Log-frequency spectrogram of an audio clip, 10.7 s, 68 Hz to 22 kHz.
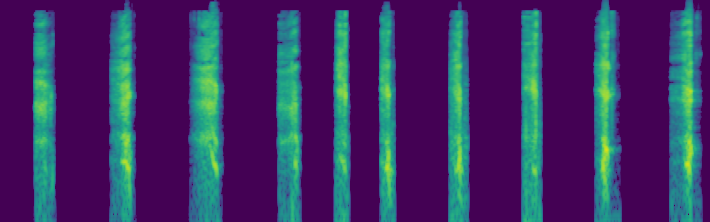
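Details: Audio-only recording of persistent hiccups described as violent and loud, in a January 2020 series after bouts lasting many hours a day in late December 2019: ten sharp, abrupt hiccups in about ten seconds, roughly 48 a minute.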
